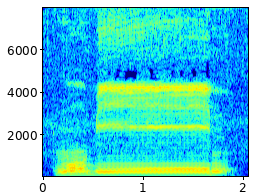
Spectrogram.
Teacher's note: Ulaika fi dhalalim mubin, tanwin bertemu mim, masukkan tanwin ke dalam mim, dengung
